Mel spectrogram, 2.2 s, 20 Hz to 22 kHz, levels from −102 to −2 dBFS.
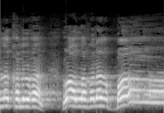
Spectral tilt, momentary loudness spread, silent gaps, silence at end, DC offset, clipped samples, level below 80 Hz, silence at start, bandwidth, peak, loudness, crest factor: -5 dB/octave; 4 LU; none; 0 s; under 0.1%; under 0.1%; -72 dBFS; 0 s; 7.4 kHz; 0 dBFS; -13 LUFS; 12 dB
